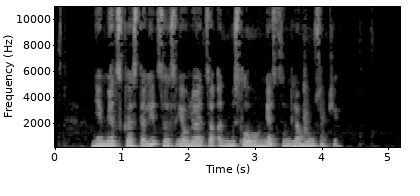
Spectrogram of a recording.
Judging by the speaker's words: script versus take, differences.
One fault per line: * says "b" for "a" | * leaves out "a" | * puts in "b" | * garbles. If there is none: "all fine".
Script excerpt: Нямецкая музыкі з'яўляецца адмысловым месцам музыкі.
* says "сталіца" for "музыкі"
* puts in "для"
